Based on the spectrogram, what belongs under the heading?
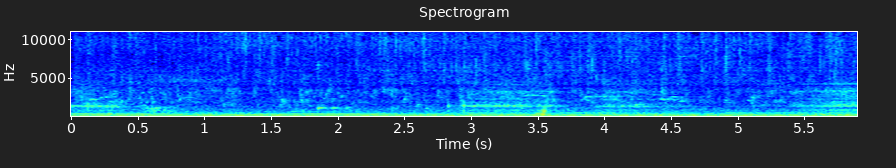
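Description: Faint, gentle sizzling and bubbling of cooking oil around panko-crumbed chicken fillets shallow-frying at low heat, with chorizo and spring onions in a wok beside them, over a steady low hum.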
